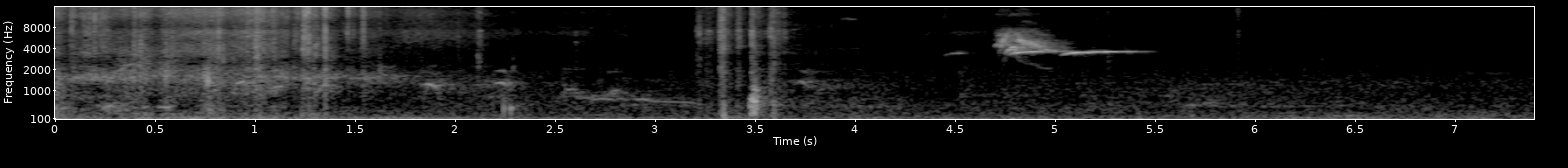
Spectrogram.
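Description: Near silence: a few faint clicks from the wooden trap cage being handled, and one short bird chirp that slides down in pitch about five seconds in.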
